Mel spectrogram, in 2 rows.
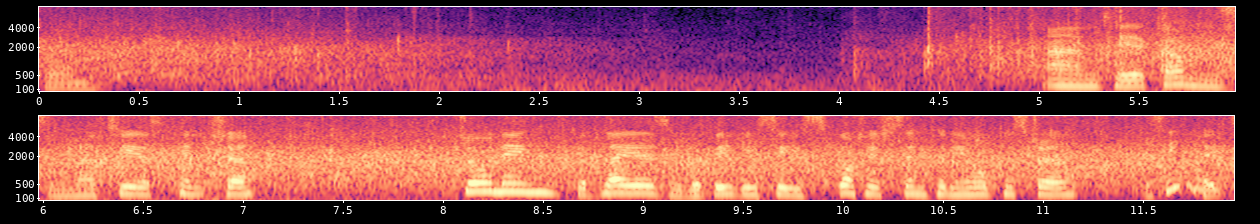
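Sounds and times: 
concert hall audience applause: 0:00.0 - 0:02.6, 0:04.1 - 0:11.9
speech: 0:05.0 - 0:07.3, 0:08.1 - 0:11.9.

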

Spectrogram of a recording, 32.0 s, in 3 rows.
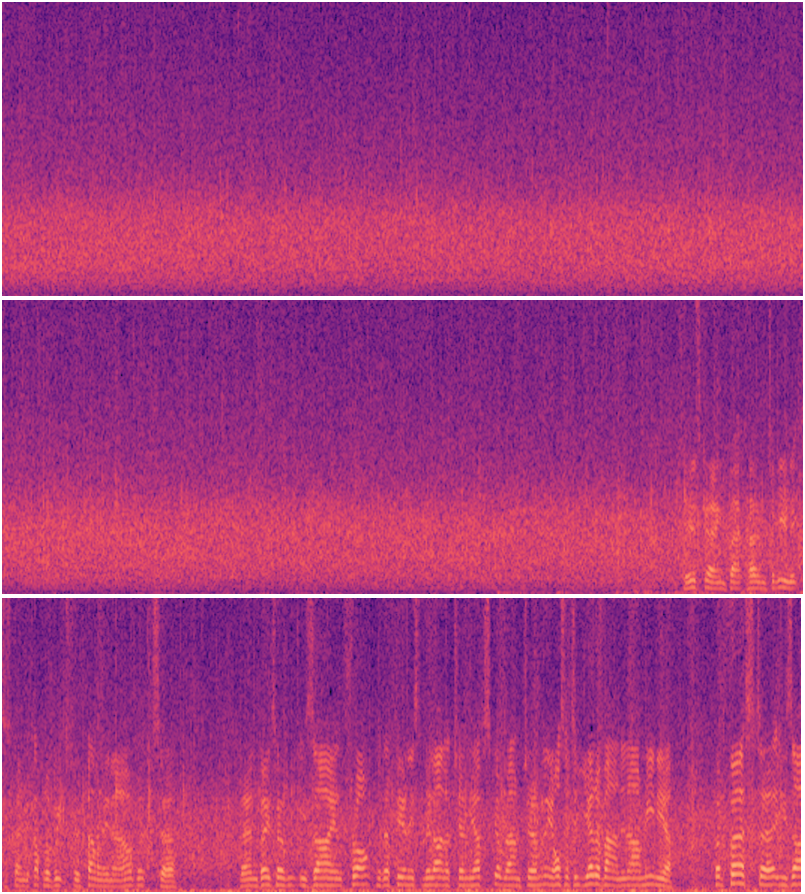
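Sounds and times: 
large concert audience applause: 0:00.0 - 0:32.0
laughter: 0:19.3 - 0:32.0
speech: 0:19.8 - 0:23.9, 0:24.5 - 0:32.0.

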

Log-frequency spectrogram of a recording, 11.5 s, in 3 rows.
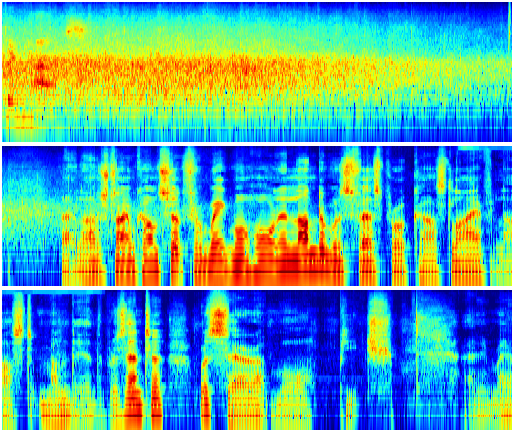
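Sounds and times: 
concert hall audience applause: 0:00.0 - 0:04.9
speech: 0:04.2 - 0:11.4.

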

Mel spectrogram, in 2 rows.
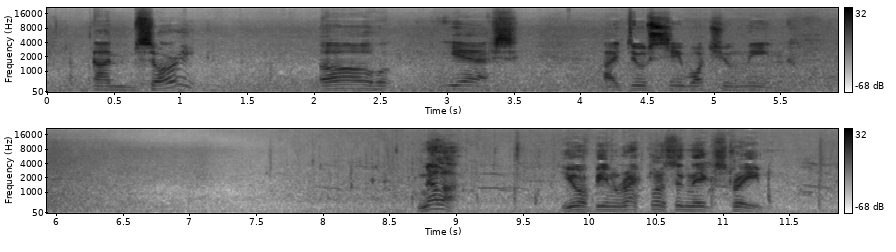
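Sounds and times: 
waves washing around a harbour: 0:00.0 - 0:11.8
wind-like noise: 0:00.0 - 0:11.8
speech: 0:00.3 - 0:01.2, 0:02.0 - 0:03.6, 0:04.2 - 0:05.7, 0:08.7 - 0:09.1, 0:09.8 - 0:11.4.

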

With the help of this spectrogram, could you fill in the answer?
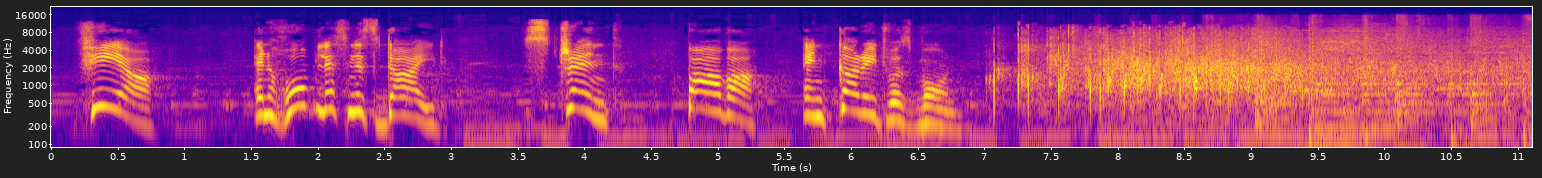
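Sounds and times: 
speech: 0:00.2 - 0:07.0
UN delegates applauding: 0:07.0 - 0:11.0.

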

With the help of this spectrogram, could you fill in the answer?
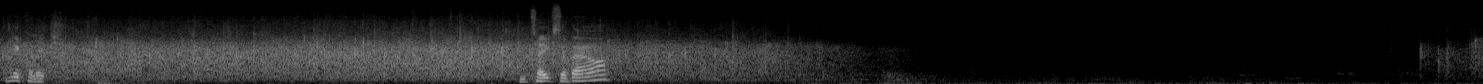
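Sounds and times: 
concert audience applause: 0:00.0 - 0:08.8, 0:14.2 - 0:14.8
speech: 0:00.1 - 0:00.8, 0:05.2 - 0:06.2.

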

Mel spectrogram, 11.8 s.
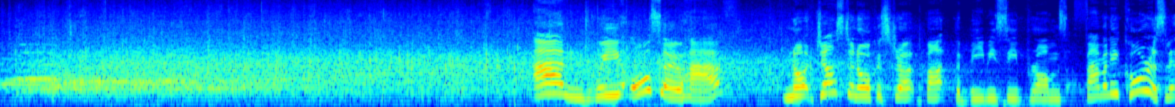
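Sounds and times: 
concert audience applause for a family orchestra: 0:00.0 - 0:09.4
speech: 0:05.3 - 0:11.7.

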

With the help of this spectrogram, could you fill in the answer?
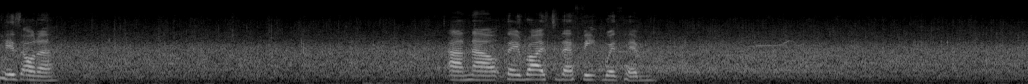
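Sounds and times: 
large concert crowd and orchestra applauding: 0:00.0 - 0:10.2
speech: 0:00.1 - 0:00.7, 0:04.5 - 0:06.7.

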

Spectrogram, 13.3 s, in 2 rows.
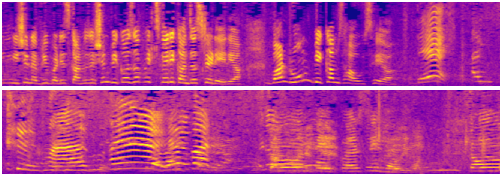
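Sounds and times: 
speech: 0:00.2 - 0:13.2
children playing and shouting in a street: 0:06.3 - 0:13.2.

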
